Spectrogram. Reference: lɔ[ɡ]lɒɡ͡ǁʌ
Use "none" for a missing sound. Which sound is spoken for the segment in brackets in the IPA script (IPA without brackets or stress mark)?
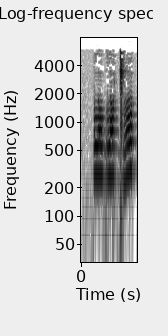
ɡ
